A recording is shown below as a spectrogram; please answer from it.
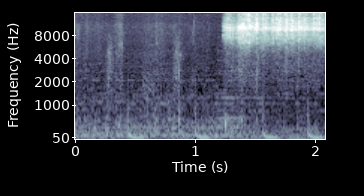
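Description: Soft background music with a faint beat, then about a second and a quarter in a loud, high rattling like a shaker starts abruptly and keeps going.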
